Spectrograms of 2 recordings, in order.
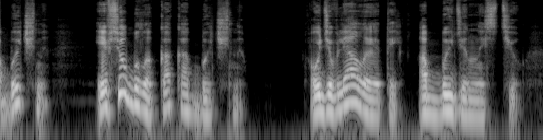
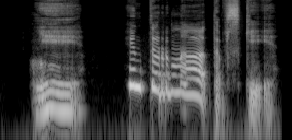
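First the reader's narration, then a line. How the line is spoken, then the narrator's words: Sleepy voice. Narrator (Russian): Еся говорил сонно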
